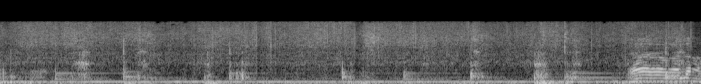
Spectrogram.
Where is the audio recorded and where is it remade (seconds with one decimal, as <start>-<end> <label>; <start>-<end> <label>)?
0.0-7.0 recorded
